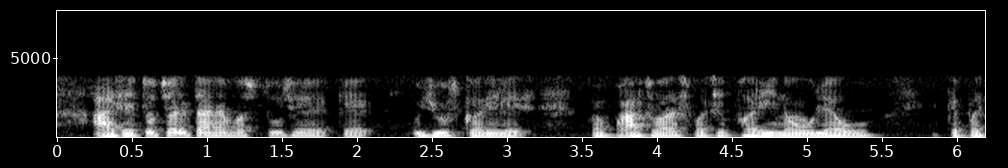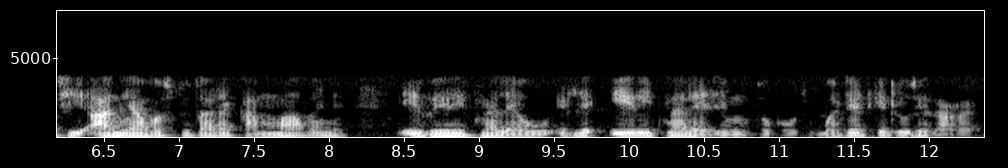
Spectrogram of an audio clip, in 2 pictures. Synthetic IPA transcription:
ad͡ʒet̪ot͡ʃəlt̪aneʋəst̪ut͡ʃʰeke | jud͡ʒkəɾiləiʃpəɳpãt͡ʃʋəɾəʃpət͡ʃʰifʰəɾinəũleʋũ | kepət͡ʃʰiʔaniaʋəst̪ut̪aɾekamːãaʋene | eʋeɾit̪naleʋũeʈleːɾit̪naled͡ʒeɦũt̪okəɦũt͡ʃʰũbəd͡ʒeʈkeʈlũt͡ʃʰeka̰ʋḛ

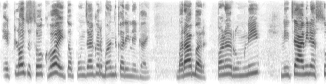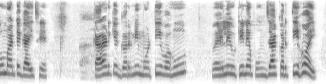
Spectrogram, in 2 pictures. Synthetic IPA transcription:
eʈlod͡ʒsokɦojt̪opũɲd͡ʒaɡʱəɾbənd̪kəɾineɡaj | bəɾabəɾ | pəɳɾumni | nit͡ʃaaʋinesũmaʈeɡajt͡ʃʰe | kaɾəɳkeɡʱəɾnimoʈiʋəɦũ | ʋəɦliuʈʰinepũnd͡ʒakəɾt̪iɦoj

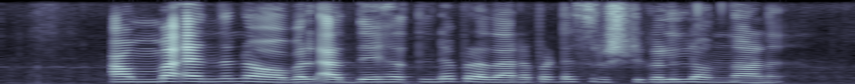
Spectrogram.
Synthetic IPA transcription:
ɐmːɐe̞nːɐno̞ːbɐlʔɐd̪ːe̞ːɦɐt̪ːinde̞prɐd̪ʱaːnɐpːe̞ʈːɐɕrɨʂʈiɣɐɭilo̞nːaːɳɨ

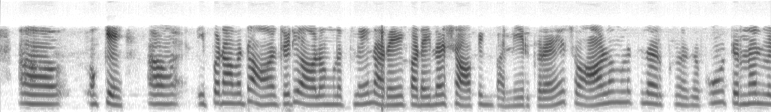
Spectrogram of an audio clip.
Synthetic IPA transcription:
oːkeː | ɪpːonãːʋɐnd̪ɯaːlɾɛɽiaːɭɐŋɡɐɭɐt̪ːɯleːnɪɾɐjɐkɐɽɐjɪlaʂaːpɪŋɡ̚pɐɳːɪɪɾɯkːɪɾẽsoːaːɭɐŋɡɐɭɐt̪ːɪlɐɪɾɯkːɯɾɐðɯkːʊ̃t̪ɪɾɯnaːlʋɪ

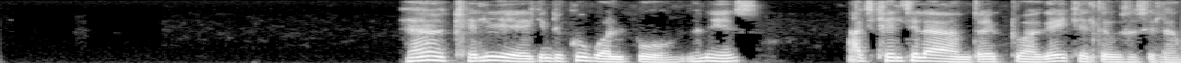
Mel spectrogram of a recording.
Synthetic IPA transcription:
hɛ̃kʰelijekint̪ʰukʰubʱɔlpumanis | a̰d͡ʒkʰelt̪ʰilamt̪ɐɾek̚ʈuaɡəjkʰelt̪eus̬asʰilam

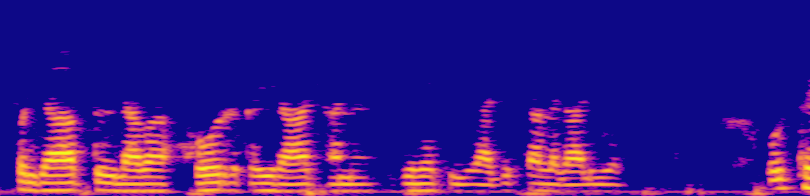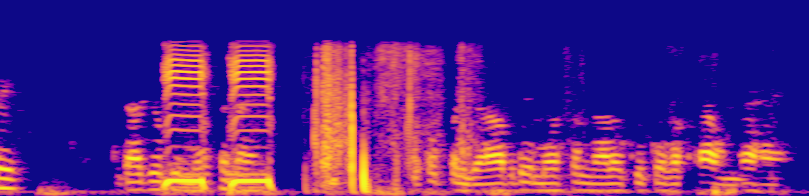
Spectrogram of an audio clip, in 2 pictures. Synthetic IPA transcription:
pəɲd͡ʒaːb̚t̪õːɪlaːʋaːhoːɾkəiːɾaːd͡ʒɦən | d͡ʒɪʋẽːkiːɾaːd͡ʒɪst̪ãːnləɡaːliːɛː | ʊt̪ʰːeː | d̪aːd͡ʒoːmɔːsənɦɛː | oːpəɲd͡ʒaːbd̪eːmɔːsəmnaːlõːkĩːkoːʋəkʰt̪aːɦʊ̃nd̪aːɦɛː

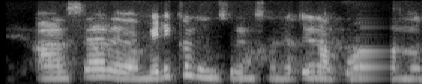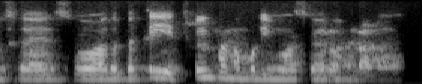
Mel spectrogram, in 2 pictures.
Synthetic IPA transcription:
aːsaːɾmɛɽɪkːɐlɪnsuːɾɛnsʋɐnd̪ɯʈːɯnãːpoːnːʊ̃saːɾsoːɐðɐp̬ɐt̪ːiɛkspleːnpɐɳːɐmʊɽɪjɯmaːsaːɾɔŋɡɐaːɐ

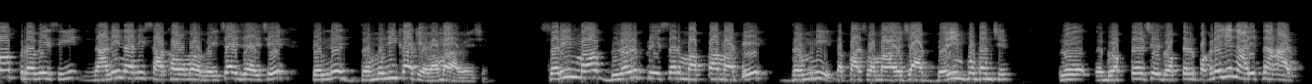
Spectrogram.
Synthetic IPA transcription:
ãpɾəʋesinaninanisakʰaomãʋet͡ʃajd͡ʒajt͡ʃʰet̪emned̪ʱəmnikakɛʋamãaʋet͡ʃʰe | səɾiɾmãbləɽpɾeʃəɾmapʋamaʈed̪ʱəmnit̪əpasʋamãaʋet͡ʃʰeaʋeɾiːmpɔɾʈəɳʈt͡ʃʰe | loɖɔk̚ʈəɾt͡ʃʰeɖɔk̚ʈəɾpəkɽet͡ʃʰenaɾit̪naɦat̪̚

